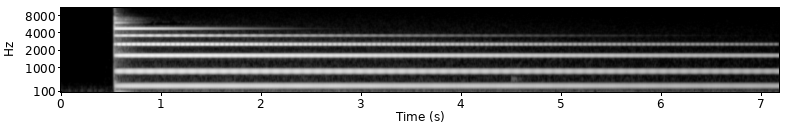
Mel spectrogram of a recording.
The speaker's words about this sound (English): Yes, please put a meditation bell in at the beginning.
